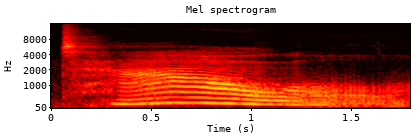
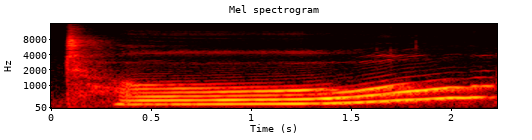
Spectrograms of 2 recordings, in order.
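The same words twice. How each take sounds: First: "Towel" with ow as in cow, drawn out; ow sound. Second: "Toll" with a long O as in snow, drawn out and rising; long O attempt. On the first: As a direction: sound out "Towel" slowly with a falling tune. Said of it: "Let's try it with ow". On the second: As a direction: try "Toll" slowly, as if questioning it. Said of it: "Let's try this one both ways". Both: Shown as a demonstration.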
